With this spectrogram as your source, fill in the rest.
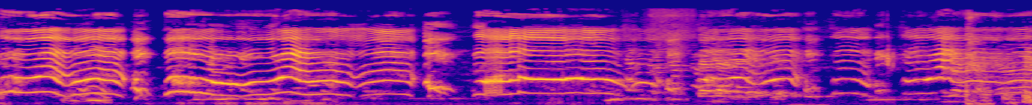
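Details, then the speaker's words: Loud, rhythmic infant crying with long wailing bursts and brief gasps; distressed cry after ear piercing with a piercing gun, both ears; adult voices faint in background. "Udah. Dia nangis."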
